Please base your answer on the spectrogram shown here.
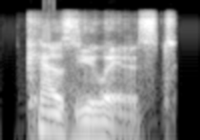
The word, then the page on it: casuist: British English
